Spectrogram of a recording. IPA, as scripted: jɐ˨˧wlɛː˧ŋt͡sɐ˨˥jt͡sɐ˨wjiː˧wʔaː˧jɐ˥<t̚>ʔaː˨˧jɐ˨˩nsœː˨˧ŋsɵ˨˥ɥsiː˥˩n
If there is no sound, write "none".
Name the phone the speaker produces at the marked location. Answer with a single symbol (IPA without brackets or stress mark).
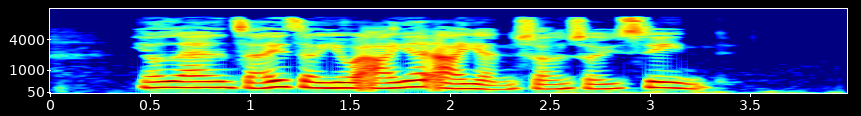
t̚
